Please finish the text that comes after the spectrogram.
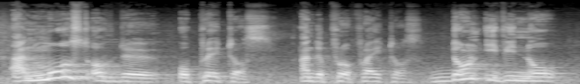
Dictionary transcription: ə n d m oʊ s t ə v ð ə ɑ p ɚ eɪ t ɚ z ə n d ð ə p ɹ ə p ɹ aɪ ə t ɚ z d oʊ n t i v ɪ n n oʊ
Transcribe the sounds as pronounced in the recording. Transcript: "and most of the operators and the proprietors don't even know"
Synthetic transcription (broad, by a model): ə n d m oʊ s t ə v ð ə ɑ p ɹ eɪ t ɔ s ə n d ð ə p ɹ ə p ɹ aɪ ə t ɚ s d oʊ n t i v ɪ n n oʊ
